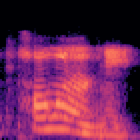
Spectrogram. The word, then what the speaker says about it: permanently: 발음이 네, 원래는 피 발음을 잘 안 해서 permanently 이렇게 말을 합니다.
